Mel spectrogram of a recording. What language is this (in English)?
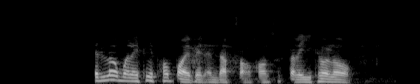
Thai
